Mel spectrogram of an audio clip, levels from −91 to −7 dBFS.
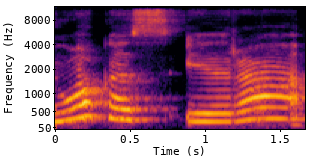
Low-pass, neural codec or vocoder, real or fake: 10.8 kHz; codec, 44.1 kHz, 7.8 kbps, DAC; fake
